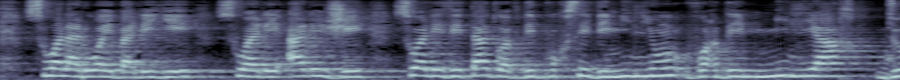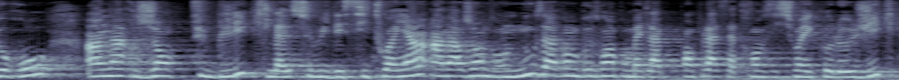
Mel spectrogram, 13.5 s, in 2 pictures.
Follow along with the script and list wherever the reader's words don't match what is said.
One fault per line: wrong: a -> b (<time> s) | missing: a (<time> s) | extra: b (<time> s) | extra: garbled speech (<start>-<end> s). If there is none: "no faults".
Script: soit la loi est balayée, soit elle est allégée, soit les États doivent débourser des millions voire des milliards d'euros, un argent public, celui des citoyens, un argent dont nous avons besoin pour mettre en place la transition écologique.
no faults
